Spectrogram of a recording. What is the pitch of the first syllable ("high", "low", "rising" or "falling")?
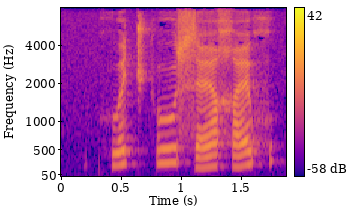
rising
